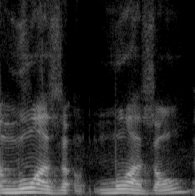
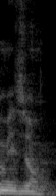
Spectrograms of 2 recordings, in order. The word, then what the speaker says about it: maison: So you remember that we pronounce it like a, this combination of letters, right? So we say Maison.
